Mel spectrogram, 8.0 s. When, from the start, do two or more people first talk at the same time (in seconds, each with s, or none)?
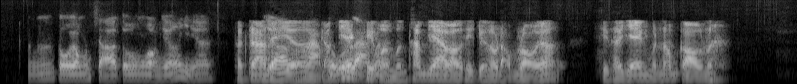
2.6 s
